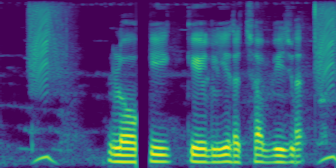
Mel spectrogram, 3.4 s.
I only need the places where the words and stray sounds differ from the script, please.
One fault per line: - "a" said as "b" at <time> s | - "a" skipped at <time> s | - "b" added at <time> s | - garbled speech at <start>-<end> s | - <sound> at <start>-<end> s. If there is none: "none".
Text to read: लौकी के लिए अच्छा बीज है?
- dropout at 1.4-1.5 s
